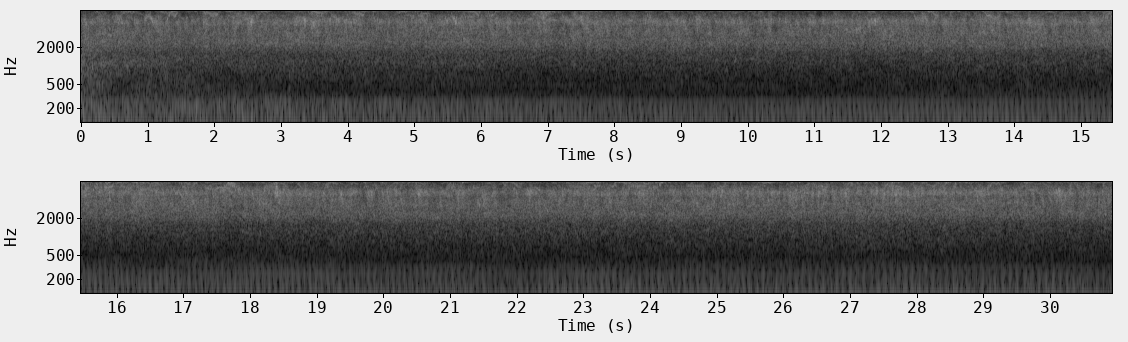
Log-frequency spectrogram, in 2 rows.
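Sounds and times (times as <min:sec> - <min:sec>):
traffic: 0:00.0 - 0:05.8
flock of common starlings chattering: 0:00.0 - 0:30.9
low mechanical hum: 0:00.0 - 0:30.9.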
